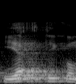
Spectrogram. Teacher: یأتکم حمزہ ساکن جھٹکے سے ادا ہوگا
